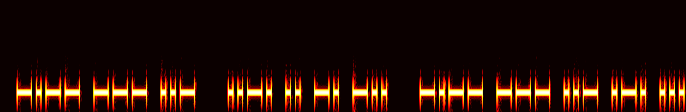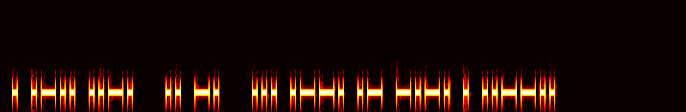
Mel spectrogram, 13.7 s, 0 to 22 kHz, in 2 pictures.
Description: Morse code, heard as a keyed tone, about 25 wpm, 700 Hz. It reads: YOU FIND YOURSELF IN SPACE?
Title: Sentences from Top 1000 Words - Review Part 5 - 25wpm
